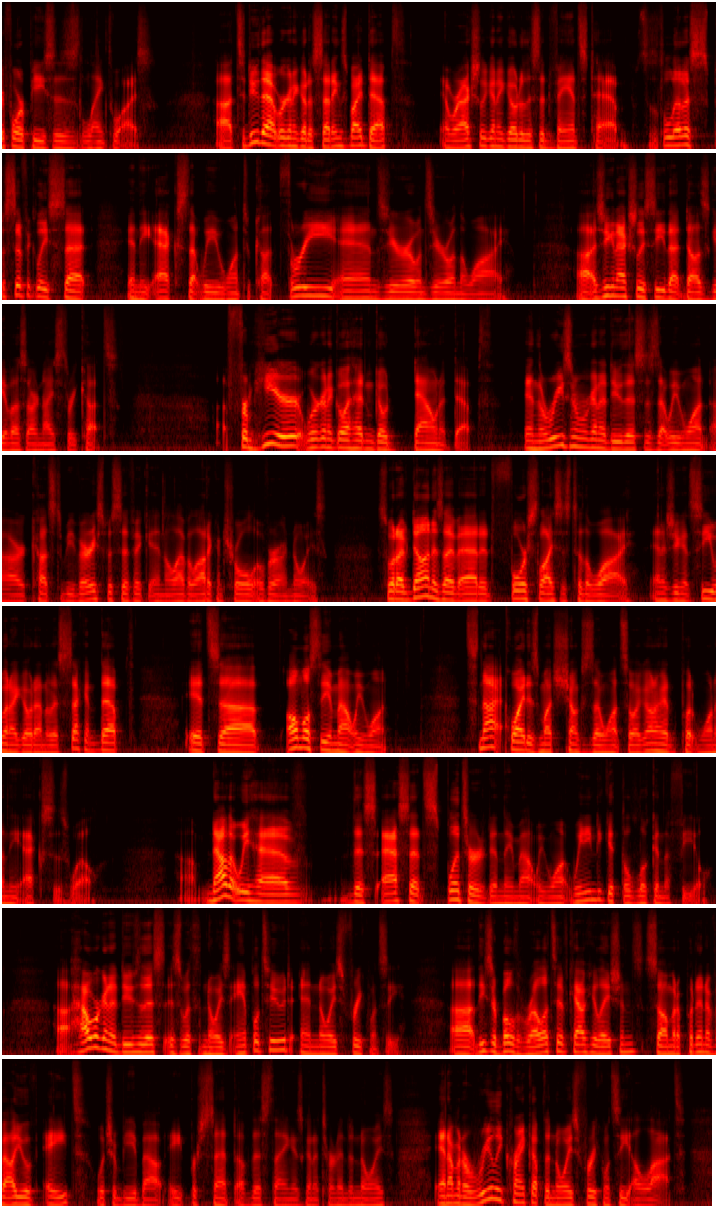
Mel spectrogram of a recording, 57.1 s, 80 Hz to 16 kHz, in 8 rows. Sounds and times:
Speech: 0:00.0 - 0:12.3, 0:12.9 - 0:15.5, 0:16.4 - 0:32.5, 0:33.2 - 0:36.7, 0:37.5 - 0:42.8, 0:43.4 - 0:56.8.

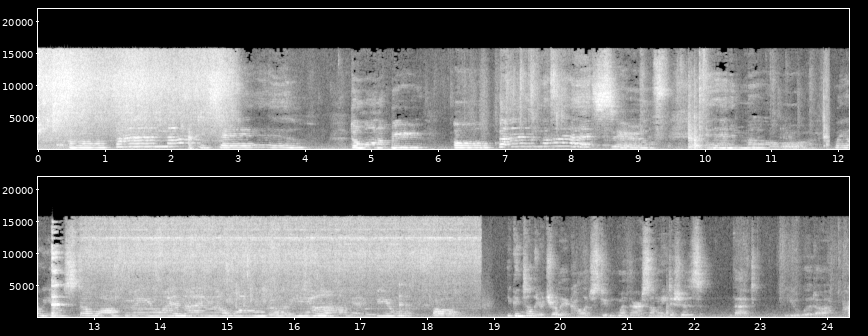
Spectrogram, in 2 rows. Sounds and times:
Sink (filling or washing): 0:00.0 - 0:03.1, 0:12.8 - 0:18.8
Water: 0:13.4 - 0:18.6.

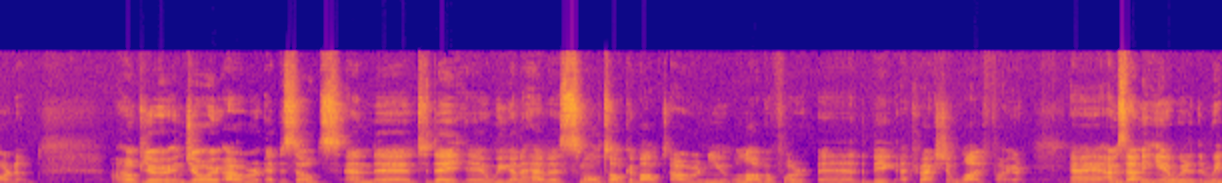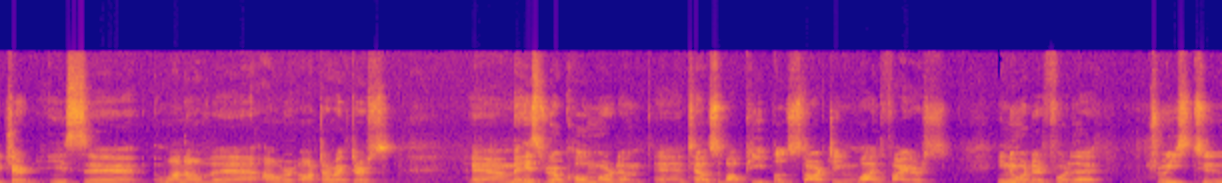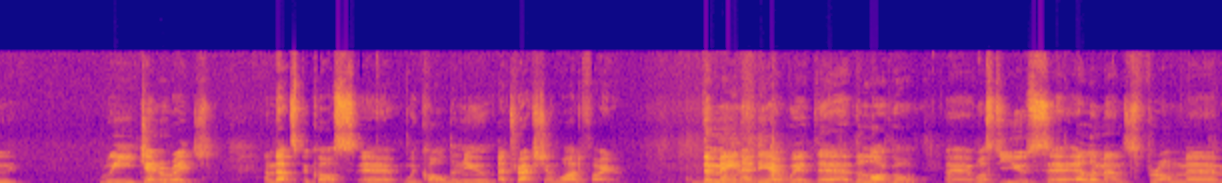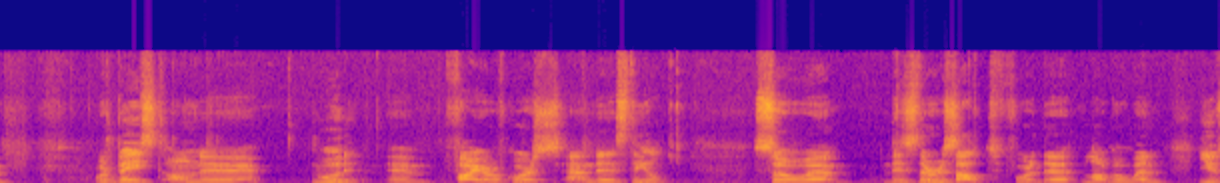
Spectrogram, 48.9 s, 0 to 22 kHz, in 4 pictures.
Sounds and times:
Speech: 0:00.0 - 0:00.4, 0:01.1 - 0:16.2, 0:16.9 - 0:24.7, 0:25.4 - 0:30.7, 0:31.3 - 0:36.9, 0:37.6 - 0:43.5, 0:44.2 - 0:48.8.

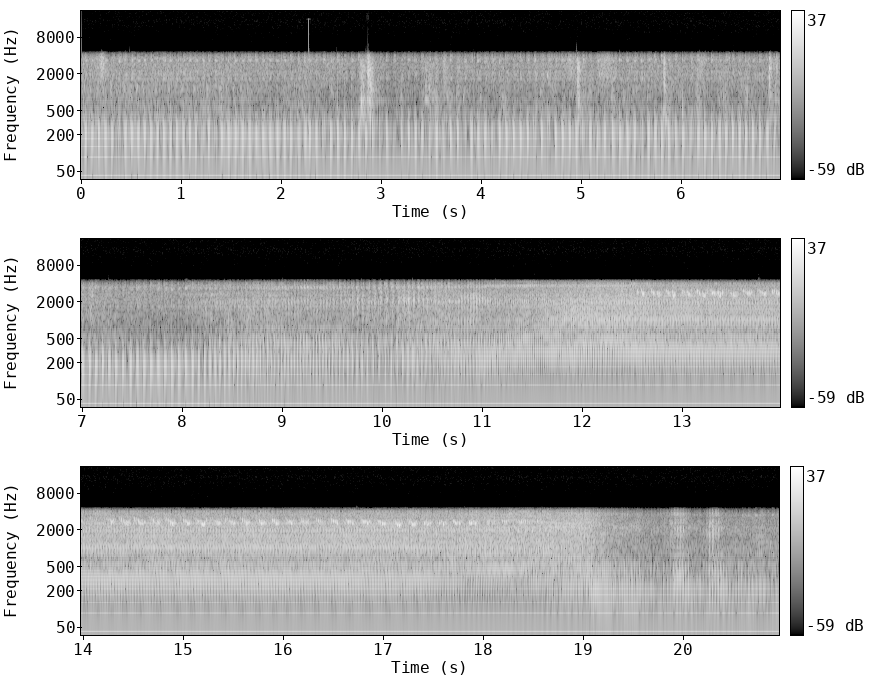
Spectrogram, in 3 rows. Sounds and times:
Motorcycle: 0:00.0 - 0:20.9.

